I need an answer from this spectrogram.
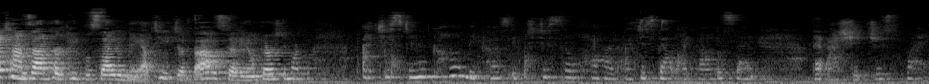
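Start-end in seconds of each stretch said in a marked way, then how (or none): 3.6-9.2 much softer, put-on limp voice of the excuse-maker; lightly mocking the excuse; mock whiny excuse.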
